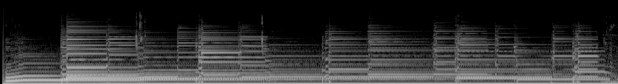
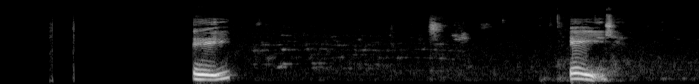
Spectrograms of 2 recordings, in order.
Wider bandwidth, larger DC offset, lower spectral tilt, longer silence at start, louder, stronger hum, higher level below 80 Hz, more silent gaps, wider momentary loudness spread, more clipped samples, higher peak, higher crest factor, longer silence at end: first, 13 kHz vs 11 kHz; first, 8% vs under 0.1%; first, -6.5 dB/octave vs -2.5 dB/octave; second, 0 s vs 1.95 s; second, -24 LUFS vs -15 LUFS; neither; first, -50 dBFS vs -70 dBFS; neither; second, 10 LU vs 21 LU; neither; second, -6 dBFS vs -2 dBFS; about the same, 16 dB vs 20 dB; second, 0 s vs 0.85 s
